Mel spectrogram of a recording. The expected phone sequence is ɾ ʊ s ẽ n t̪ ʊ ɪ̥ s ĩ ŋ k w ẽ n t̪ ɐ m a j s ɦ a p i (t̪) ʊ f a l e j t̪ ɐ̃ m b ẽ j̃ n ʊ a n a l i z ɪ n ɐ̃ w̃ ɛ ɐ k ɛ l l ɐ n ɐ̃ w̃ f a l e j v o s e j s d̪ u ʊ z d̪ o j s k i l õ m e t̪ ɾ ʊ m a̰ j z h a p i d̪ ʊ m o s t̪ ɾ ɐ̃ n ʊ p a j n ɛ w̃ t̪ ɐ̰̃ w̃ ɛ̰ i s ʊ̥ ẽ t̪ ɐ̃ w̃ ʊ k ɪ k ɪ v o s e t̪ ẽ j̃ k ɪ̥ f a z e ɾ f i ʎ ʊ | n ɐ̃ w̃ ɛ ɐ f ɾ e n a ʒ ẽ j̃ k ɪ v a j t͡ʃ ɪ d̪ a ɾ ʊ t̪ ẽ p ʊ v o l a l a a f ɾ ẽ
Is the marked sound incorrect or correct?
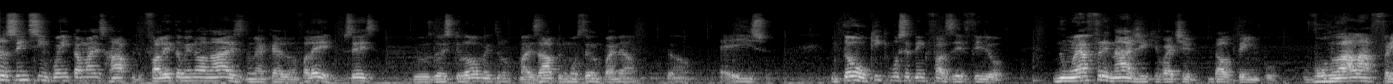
incorrect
